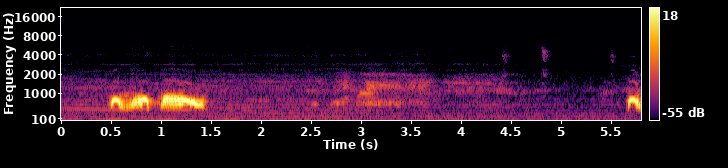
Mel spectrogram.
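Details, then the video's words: Spotted dove cooing used as a lure to provoke wild birds. One gentle phrase opens with a quick double coo and ends in a longer falling coo. Faint background murmur follows before the next phrase begins. "tiếng cu gáy mồi giọng hạp bổi dùng kích bổi rất hiệu quả"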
